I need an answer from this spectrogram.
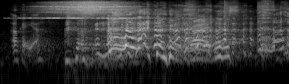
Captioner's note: everyone laughing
